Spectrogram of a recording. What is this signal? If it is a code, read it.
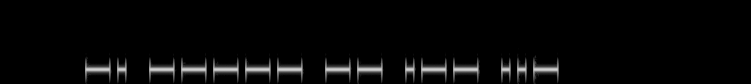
Morse code, heard as a keyed tone, about 15 wpm, 700 Hz. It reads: N0MWU
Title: USA Call Signs - 5 Characters - Repeated 3x - 15wpm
